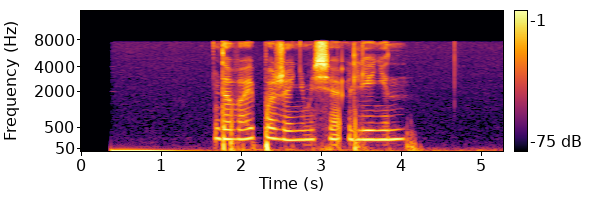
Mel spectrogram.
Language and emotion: Russian, neutral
